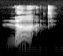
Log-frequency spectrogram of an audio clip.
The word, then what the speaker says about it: knot: A silent K comes in front of N.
